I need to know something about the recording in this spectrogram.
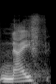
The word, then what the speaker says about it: knife: Like knife, K-N, the K is silent.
